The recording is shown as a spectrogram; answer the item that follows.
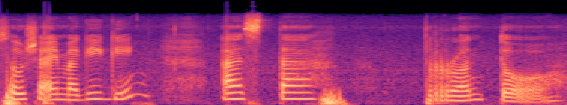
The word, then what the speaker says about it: hasta: Again, mga kahuwan, hindi binibigkas ang letter H sa salitang Espanyol. So, siya ay magiging hasta pronto.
